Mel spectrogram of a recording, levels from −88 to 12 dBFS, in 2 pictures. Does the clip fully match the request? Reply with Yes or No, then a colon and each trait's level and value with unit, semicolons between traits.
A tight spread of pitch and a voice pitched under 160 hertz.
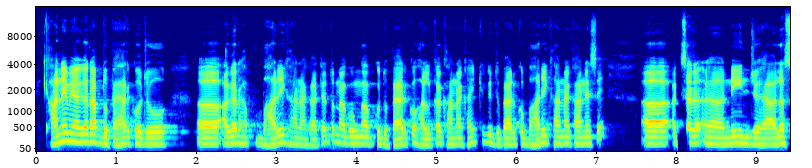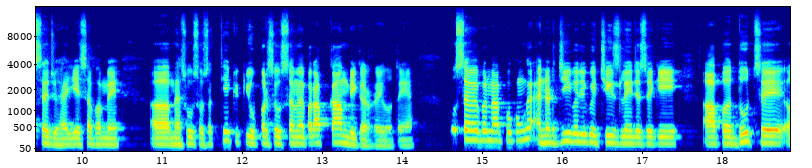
No: average, 3.3 semitones; low, 135 Hz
